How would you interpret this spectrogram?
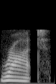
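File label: "rot", American English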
